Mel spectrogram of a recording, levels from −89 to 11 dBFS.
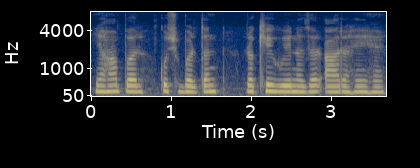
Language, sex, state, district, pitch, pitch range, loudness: Hindi, female, Uttar Pradesh, Lalitpur, 200 Hz, 190-205 Hz, -16 LUFS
